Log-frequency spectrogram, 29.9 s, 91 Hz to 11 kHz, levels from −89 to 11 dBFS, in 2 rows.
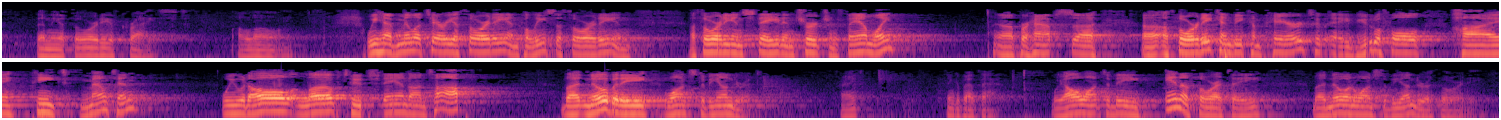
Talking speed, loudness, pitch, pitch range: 140 wpm, -18 LUFS, 140 Hz, 125-150 Hz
